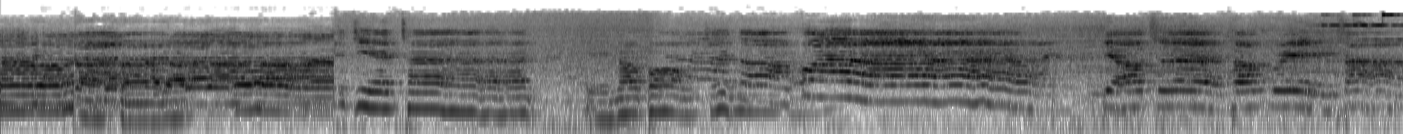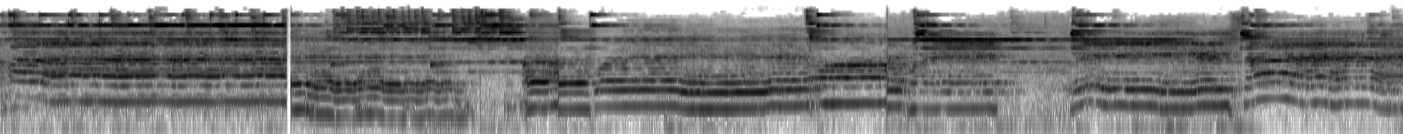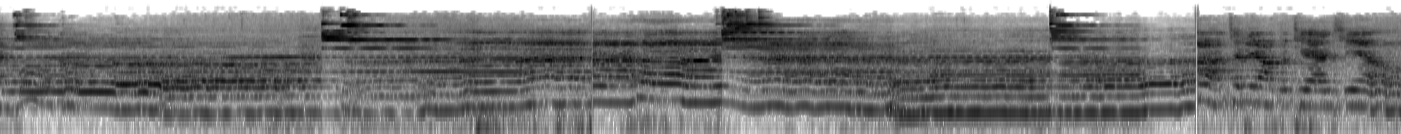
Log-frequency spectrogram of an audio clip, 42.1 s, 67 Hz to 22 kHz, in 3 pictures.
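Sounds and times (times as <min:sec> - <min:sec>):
melodic devotional chanting: 0:00.0 - 0:42.0
sharp struck accents: 0:22.1 - 0:27.1.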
